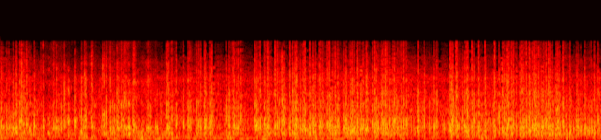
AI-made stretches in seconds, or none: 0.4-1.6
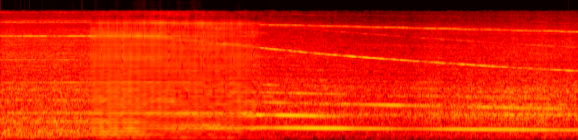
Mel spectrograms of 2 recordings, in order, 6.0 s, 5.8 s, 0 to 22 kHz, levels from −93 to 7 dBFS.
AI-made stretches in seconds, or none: 0.9-2.6

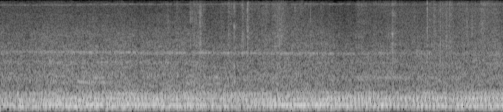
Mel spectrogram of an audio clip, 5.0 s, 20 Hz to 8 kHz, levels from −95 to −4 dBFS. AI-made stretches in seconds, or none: 3.6-5.0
